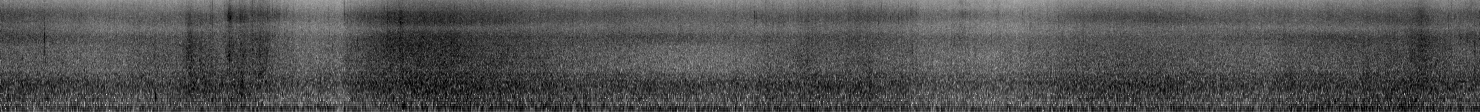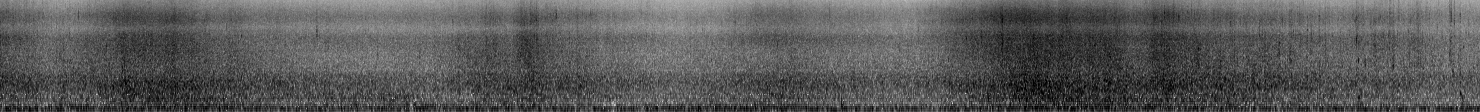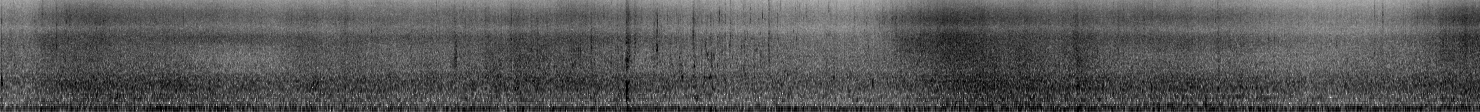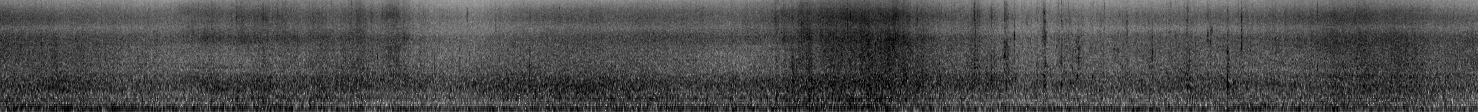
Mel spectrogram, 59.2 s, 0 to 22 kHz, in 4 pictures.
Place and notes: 南灣頭, Bali Dist., New Taipei Cit - the waves
the waves, traffic sound
Sony PCM D50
